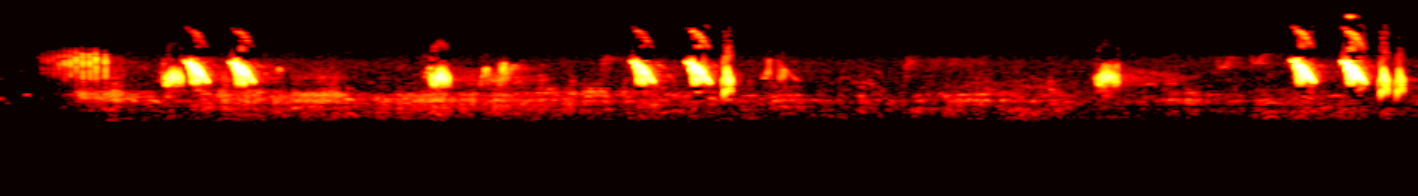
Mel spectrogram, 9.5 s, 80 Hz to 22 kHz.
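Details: Common reed bunting in winter 2012–2013 at Boxberg, Genk, Belgium, giving thin, high, sharp call notes, often in quick pairs or triplets, spaced irregularly over a faint, steady background twitter.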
